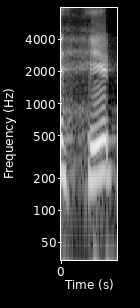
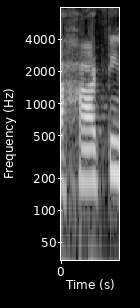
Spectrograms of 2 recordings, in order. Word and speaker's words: heart: तो इसे हेट या हार्टी नहीं बना, इसे हार्ट पढ़ना है।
